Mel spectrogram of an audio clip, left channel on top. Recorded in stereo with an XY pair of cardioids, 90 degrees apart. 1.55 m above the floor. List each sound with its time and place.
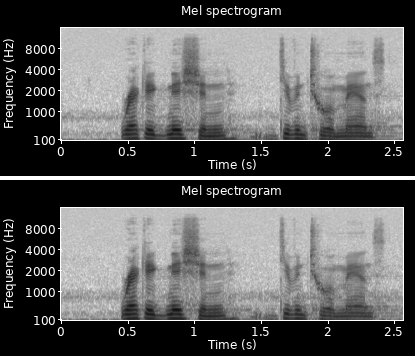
0.5 s a man speaking: 25° right, 0.6 m; by 2.5 s 30° left, 1.4 m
